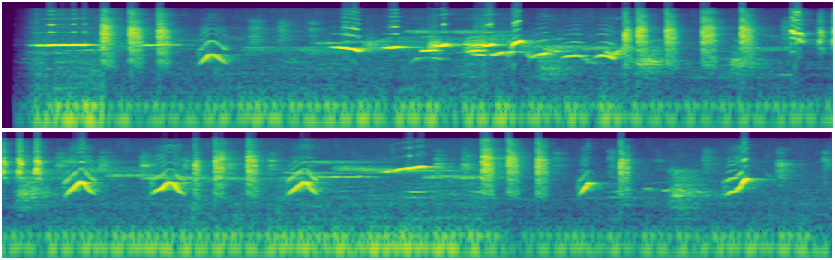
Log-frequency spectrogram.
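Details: White-rumped shama stirred up to sing while flicking its tail. Clear whistled phrases near mid-high pitch, some sliding and rising, broken by sharp dry clicks in quick bursts, over a steady low hum.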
